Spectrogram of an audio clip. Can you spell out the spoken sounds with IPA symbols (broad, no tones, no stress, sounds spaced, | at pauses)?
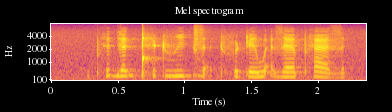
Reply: pʰ ɪ ɡ ɛ ɡ ǃʰ ɪ ʈ v i ɡ z æ̰ ʈ f ə ʈ ɪ w æ̰ z ɛ pʰ æ z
